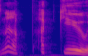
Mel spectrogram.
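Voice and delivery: high-pitched mock retort; acted heated comeback. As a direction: throw the insult right back. Heel retorting to mom.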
